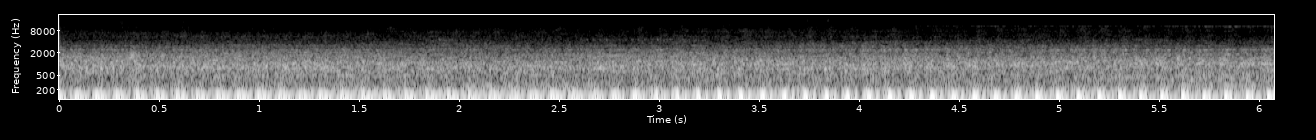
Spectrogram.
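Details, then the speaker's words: Honda H'ness CB350 after throttle-body cleaning/service, idling without throttle: deep regular thumping about three pulses a second, even with no misses or hunting, no engine malfunction light; runs clean. "So let me just start it up one more time for you. So no engine malfunction light over here, as you could see. Things are just fine without throttle."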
